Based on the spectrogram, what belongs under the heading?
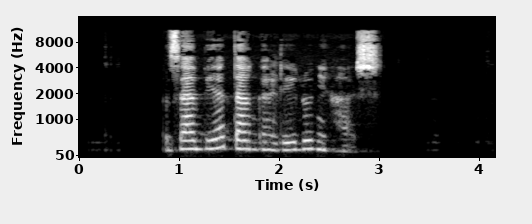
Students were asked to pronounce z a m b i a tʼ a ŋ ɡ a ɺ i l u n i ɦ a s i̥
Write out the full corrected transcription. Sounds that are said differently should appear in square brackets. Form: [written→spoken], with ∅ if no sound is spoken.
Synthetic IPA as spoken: z a m b i a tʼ a ŋ ɡ a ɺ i l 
